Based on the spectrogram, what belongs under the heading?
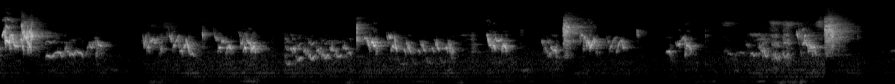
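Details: Budgerigars, tame pets, producing steady scratchy chatter in phrases of a second or so, mixing rapid chirps with sharp rising squeaks.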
